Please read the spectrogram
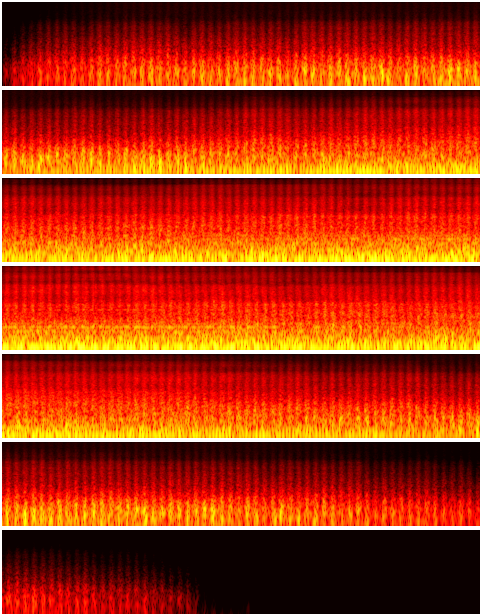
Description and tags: Helicopter Flyby / Pass
This is a 'helicopter' esque pass by created with my vocals, a tone generator and a guitar tremolo pedal. I think this could be best used as a layer. It really needs some background noise and potentially more engine noises to sound realistic.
